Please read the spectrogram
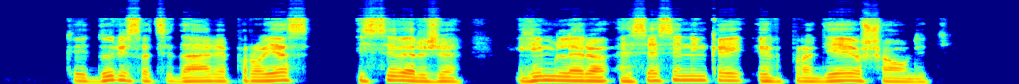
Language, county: Lithuanian, Telšiai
